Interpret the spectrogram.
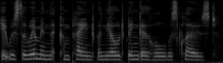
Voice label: Clear Speech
